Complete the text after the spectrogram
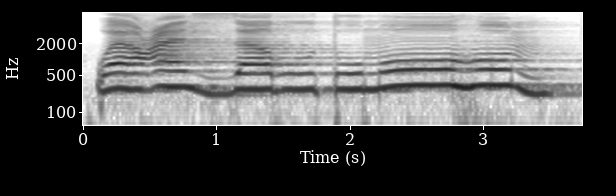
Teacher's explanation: Mu dihukumi mad tabi'i zahiri sebab waw sukun didahului baris dhammah, maka huruf mim panjang 2 harokat · mim panjang dua harakat waazartumuhum Hum dihukumi dengan zhar syafawi karena mim sukun menghadapi huruf selain mim dan ba yaitu huruf wau maka mim dibaca dengan jelas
